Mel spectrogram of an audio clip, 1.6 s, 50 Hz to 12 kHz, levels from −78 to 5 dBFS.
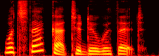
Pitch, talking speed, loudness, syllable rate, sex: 215 Hz, 265 wpm, -18 LUFS, 5.0 syllables/s, female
